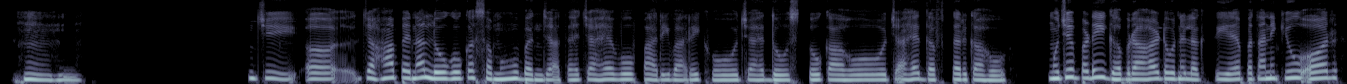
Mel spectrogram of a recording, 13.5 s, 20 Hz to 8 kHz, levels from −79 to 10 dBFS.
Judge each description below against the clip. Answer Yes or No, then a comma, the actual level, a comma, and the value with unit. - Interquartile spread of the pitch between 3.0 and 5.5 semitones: Yes, average, 3.6 semitones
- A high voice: Yes, high, 195 Hz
